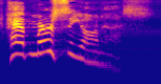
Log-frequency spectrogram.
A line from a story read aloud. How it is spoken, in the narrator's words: those blind beggars cried out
